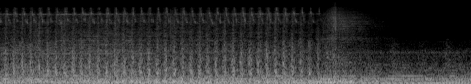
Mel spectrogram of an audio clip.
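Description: Black Hawk helicopter in a video game, a loud continuous rotor thrum with rapid blade chop, steady and close throughout, easing slightly near the end.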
